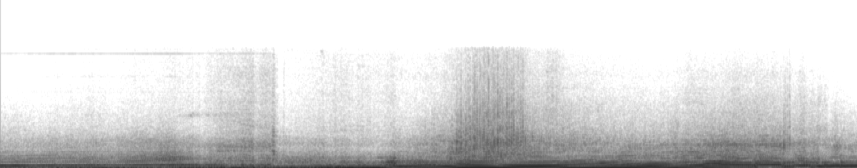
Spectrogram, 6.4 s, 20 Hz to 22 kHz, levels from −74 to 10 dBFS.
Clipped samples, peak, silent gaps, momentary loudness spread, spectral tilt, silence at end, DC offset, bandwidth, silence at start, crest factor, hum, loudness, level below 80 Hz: under 0.1%; 0 dBFS; none; 7 LU; -7.5 dB/octave; 0 s; under 0.1%; 11.5 kHz; 0 s; 10 dB; none; -11 LUFS; -24 dBFS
